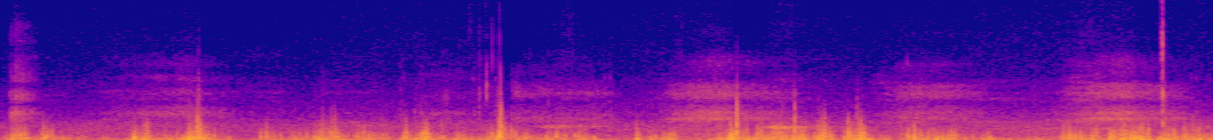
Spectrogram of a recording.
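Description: Wind buffeting the camera's microphone, gusting unevenly.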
